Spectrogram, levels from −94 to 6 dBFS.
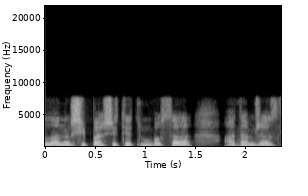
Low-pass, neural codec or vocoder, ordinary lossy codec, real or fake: none; none; none; real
